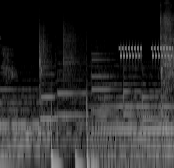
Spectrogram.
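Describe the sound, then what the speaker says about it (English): A phone rings inside the story game Choices: Stories You Play, with electronic ringtone tones and chimes over a soft musical background, punctuated by a few louder bursts and a sustained bright ringing tone near the end. "your phone rings and your dad's contact picture pops up"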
